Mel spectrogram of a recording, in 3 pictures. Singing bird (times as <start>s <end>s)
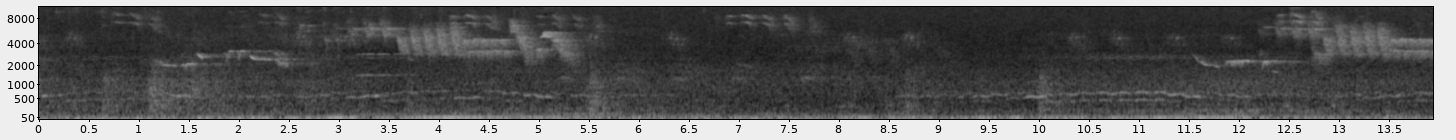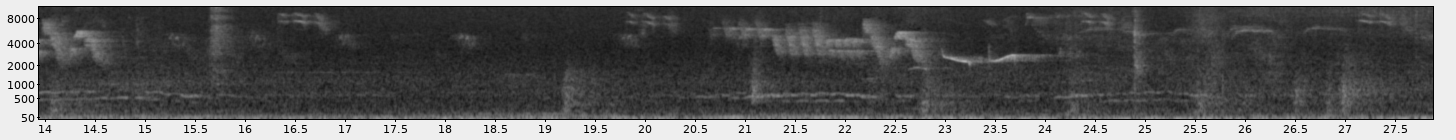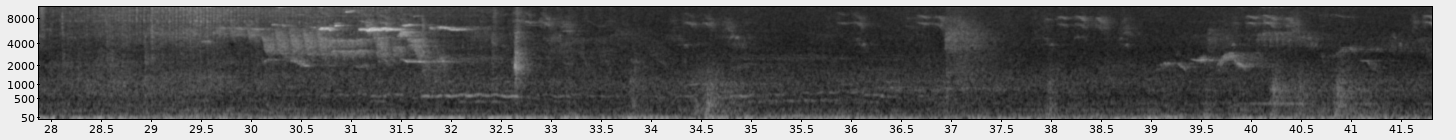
0.0s 5.8s, 7.5s 17.4s, 19.8s 28.1s, 29.4s 37.4s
